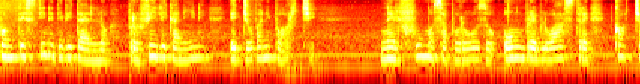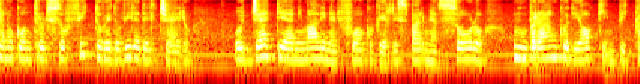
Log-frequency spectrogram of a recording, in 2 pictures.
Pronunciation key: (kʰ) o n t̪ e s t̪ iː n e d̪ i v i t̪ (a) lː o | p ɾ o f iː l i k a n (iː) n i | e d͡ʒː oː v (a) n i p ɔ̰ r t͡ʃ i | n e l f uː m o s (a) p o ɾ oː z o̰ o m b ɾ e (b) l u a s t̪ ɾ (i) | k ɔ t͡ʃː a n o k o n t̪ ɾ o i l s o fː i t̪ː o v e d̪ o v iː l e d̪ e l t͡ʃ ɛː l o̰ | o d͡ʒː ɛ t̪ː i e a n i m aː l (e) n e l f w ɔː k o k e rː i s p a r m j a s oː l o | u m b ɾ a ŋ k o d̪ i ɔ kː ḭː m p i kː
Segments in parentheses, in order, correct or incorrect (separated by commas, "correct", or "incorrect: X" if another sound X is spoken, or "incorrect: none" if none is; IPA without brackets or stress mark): incorrect: k, incorrect: ɛ, correct, correct, correct, correct, incorrect: e, incorrect: i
